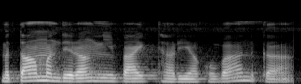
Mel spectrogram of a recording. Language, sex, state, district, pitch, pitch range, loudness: Garo, male, Meghalaya, South Garo Hills, 145 Hz, 135-155 Hz, -17 LUFS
